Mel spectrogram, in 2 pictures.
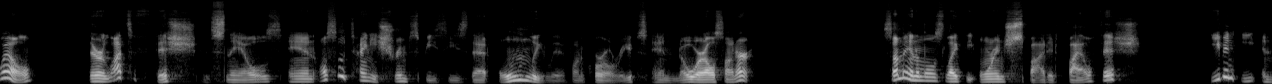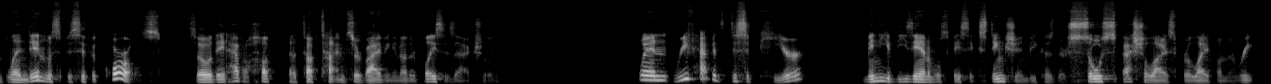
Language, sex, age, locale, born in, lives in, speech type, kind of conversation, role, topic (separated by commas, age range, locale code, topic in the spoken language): English, male, 40-44, en-US, United States, United States, read, expert-assistant, expert, How do coral reefs form and why are they important?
